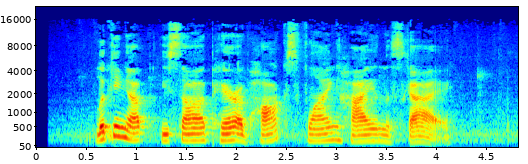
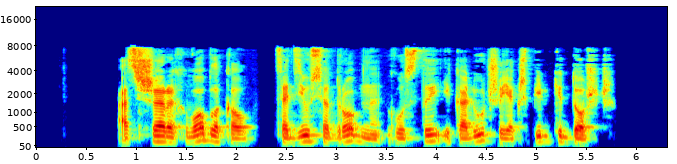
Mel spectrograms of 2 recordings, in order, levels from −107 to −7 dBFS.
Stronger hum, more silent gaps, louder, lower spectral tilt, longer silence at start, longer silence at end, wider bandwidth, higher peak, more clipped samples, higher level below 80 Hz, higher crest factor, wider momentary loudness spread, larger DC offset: neither; second, none vs 2.24-2.39 s; second, -27 LUFS vs -21 LUFS; first, -5 dB/octave vs -2.5 dB/octave; second, 0.6 s vs 0.85 s; first, 0.7 s vs 0.55 s; first, 15.5 kHz vs 8.2 kHz; second, -8 dBFS vs 0 dBFS; neither; second, -78 dBFS vs -72 dBFS; about the same, 20 dB vs 22 dB; second, 8 LU vs 12 LU; neither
